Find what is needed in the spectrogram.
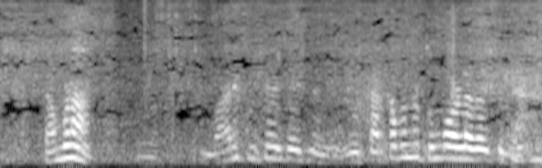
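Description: Speech: voices talking at a moderate level over a steady background hiss.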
